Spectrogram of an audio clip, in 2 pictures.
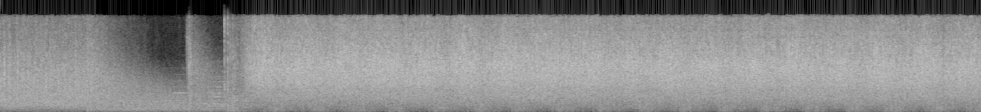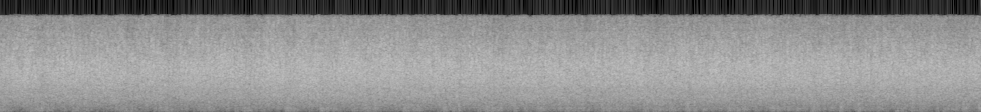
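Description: Firecrackers loaded on a ceremonial cart going off nonstop: a loud, dense crackle of rapid bangs running together without a break.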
